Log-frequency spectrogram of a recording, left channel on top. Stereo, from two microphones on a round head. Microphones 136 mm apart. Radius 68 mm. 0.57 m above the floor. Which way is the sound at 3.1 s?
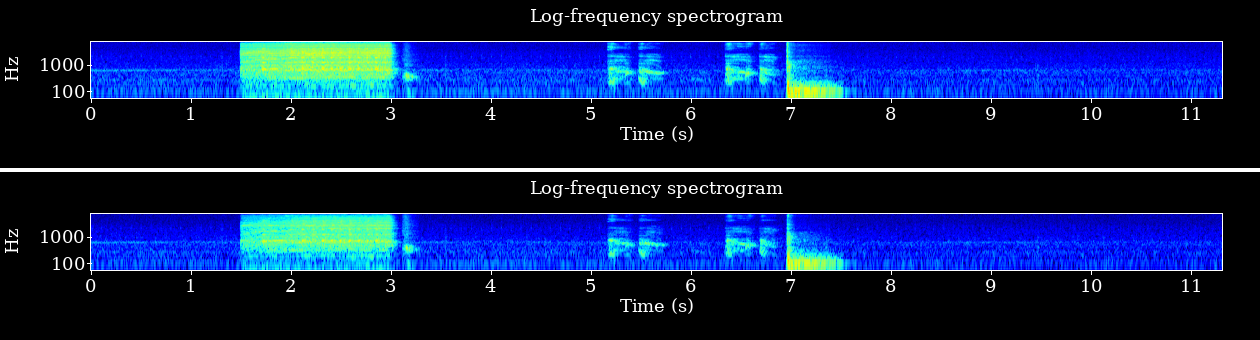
50° right (ahead or behind).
